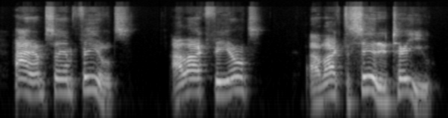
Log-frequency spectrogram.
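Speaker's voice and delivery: odd, high, put-on Southern American twang. Commentating a football game, the speaker gives a player a Sam Fields voice. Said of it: "that's your voice".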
